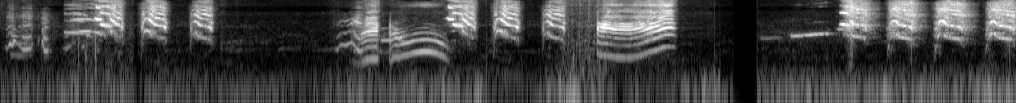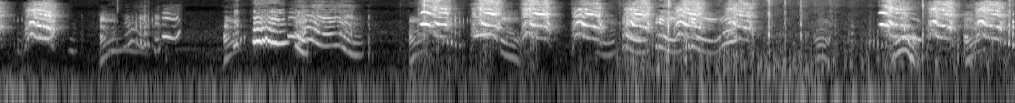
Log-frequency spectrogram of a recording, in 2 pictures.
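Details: Indian parrot kept as a pet, squawking in dense, rapid bursts of shrill, ringing screeches with some arched, wavering notes, briefly broken by a pause, over a steady low background hum.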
